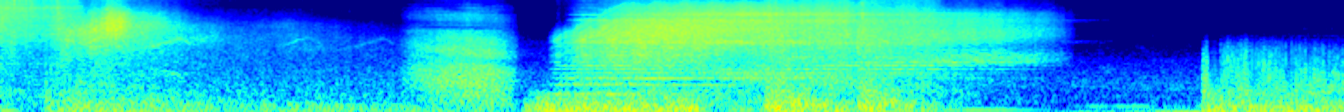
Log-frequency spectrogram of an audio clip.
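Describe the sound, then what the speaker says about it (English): A huge explosion in a video game destroys a cannon, a sustained roaring blast with a sharp break midway, then a bright rushing burst that slowly fades into a low rumble, loud and alone. "The explosion was too big."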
